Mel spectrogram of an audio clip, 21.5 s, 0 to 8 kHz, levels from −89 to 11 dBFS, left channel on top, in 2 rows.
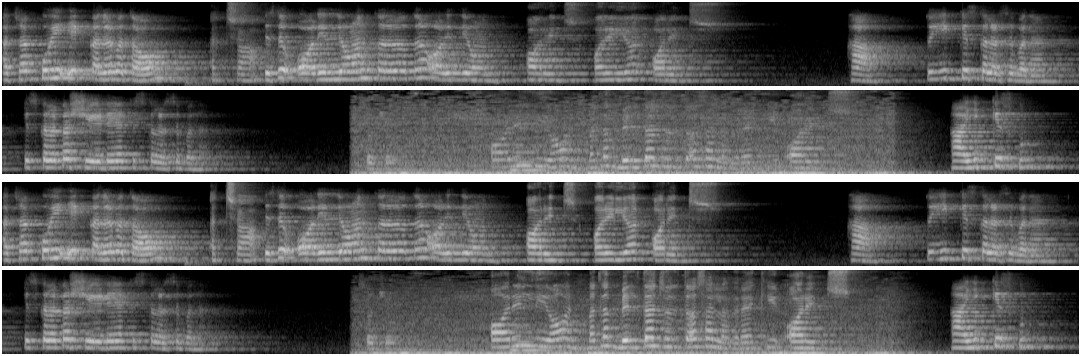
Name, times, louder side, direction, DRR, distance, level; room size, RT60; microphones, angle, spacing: voice 1, 0.0-1.7 2.6-5.0 8.5-8.8 9.3-10.6 11.0-12.8 14.4-14.8 15.8-16.2 20.3-21.0, left 1 dB, 5° left, 4 dB, 0.4 m, -21 dB
voice 2, 2.2-2.6 5.2-7.1 15.7-19.2, right 5 dB, 85° right, 9 dB, 0.5 m, -23 dB
sound 1, 14.2-19.7, left 1 dB, 65° left, 0.5 m, -25 dB
13.0 x 4.5 x 2.3 m, 1.5 s
head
